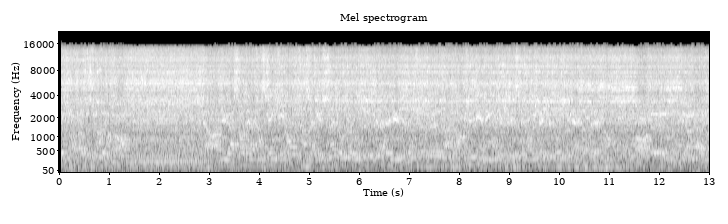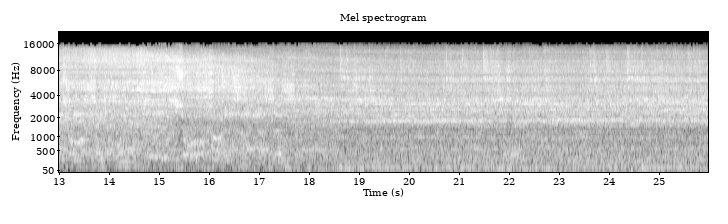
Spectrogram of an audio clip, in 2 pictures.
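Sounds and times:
man speaking: 0:00.0 - 0:02.1, 0:02.8 - 0:18.0, 0:21.8 - 0:22.4
man's voice: 0:00.0 - 0:18.1, 0:21.7 - 0:22.5
loud noise drone: 0:00.0 - 0:25.9
loud wall of noise music: 0:00.0 - 0:25.9
steady low hum: 0:00.0 - 0:25.9.

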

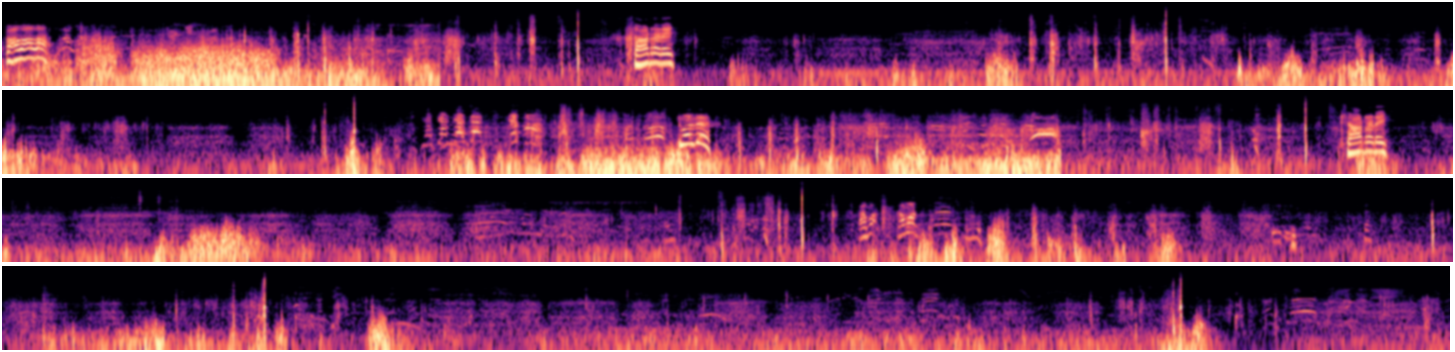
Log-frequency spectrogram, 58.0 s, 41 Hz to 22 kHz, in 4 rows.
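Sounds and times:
wind buffeting microphone: 0:00.0 - 0:56.0
distant voices calling: 0:22.4 - 0:58.0.

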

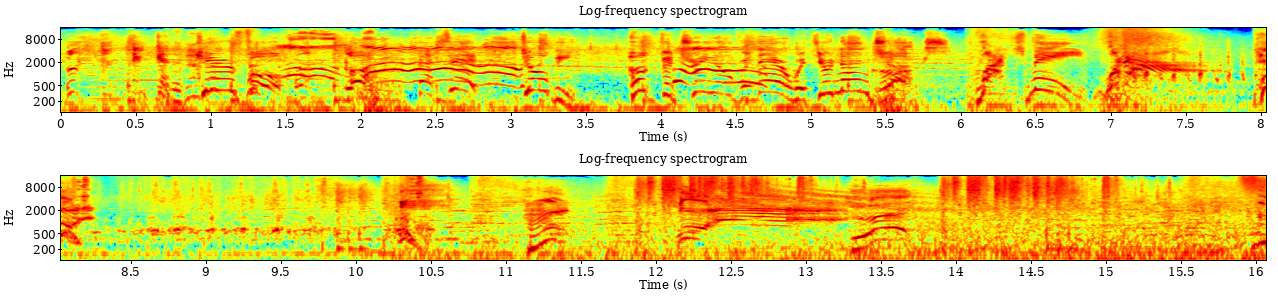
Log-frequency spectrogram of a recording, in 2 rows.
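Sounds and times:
cartoon background music: 0:00.0 - 0:16.0
wordless cries and shouts: 0:00.8 - 0:06.0, 0:06.8 - 0:13.4.

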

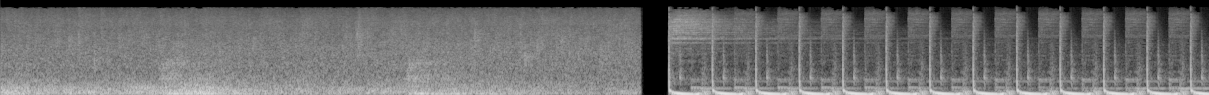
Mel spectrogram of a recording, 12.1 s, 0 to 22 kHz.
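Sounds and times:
rolling thunder rumbles: 0:00.0 - 0:05.8
heavy rain hissing: 0:00.0 - 0:08.3.

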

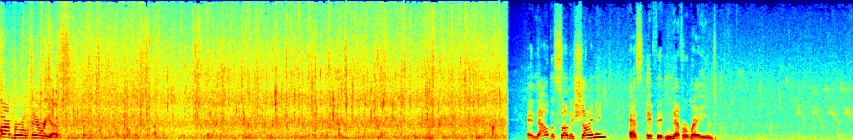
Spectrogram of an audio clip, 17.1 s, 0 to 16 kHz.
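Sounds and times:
heavy rain on standing water: 0:00.0 - 0:10.2.

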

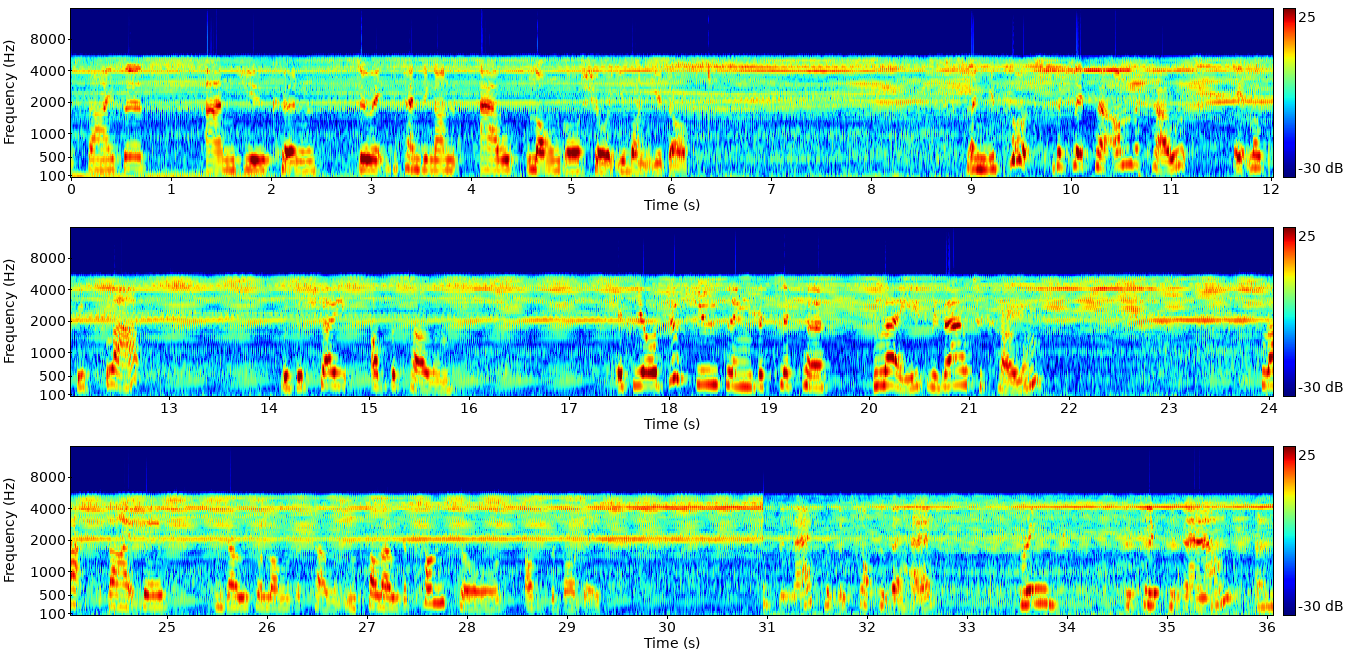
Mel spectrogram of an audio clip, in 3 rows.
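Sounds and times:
electric clippers whining: 0:00.0 - 0:36.0.

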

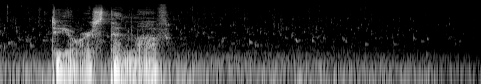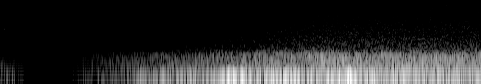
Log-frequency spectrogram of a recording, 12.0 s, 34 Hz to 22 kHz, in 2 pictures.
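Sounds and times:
water dripping in shower: 0:00.0 - 0:06.3
faint low rumble: 0:07.6 - 0:12.0.

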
